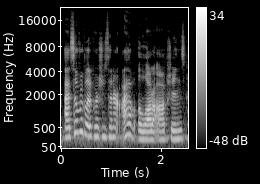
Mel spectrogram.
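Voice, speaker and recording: A woman's voice: fairly high pitch, expressive, quick pace, pushed and bright. A woman giving a casual gaming guide commentary as a video host, chatty, informal and encouraging. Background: background music.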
